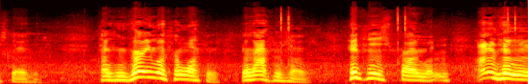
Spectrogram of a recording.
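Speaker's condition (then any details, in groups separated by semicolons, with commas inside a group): Mouth cancer surgery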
